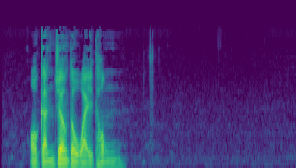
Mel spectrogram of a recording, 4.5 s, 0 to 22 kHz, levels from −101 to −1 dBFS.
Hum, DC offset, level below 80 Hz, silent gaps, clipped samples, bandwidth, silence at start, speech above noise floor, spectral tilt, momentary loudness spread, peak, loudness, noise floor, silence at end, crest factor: none; under 0.1%; -46 dBFS; none; under 0.1%; 11 kHz; 0.45 s; 55 dB; -6 dB/octave; 14 LU; -2 dBFS; -20 LUFS; -75 dBFS; 2.6 s; 24 dB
